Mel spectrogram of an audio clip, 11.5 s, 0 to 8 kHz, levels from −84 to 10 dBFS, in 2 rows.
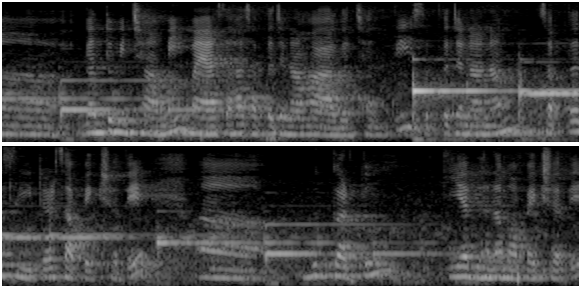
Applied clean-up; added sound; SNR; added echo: none; Piano; -1 dB; none.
